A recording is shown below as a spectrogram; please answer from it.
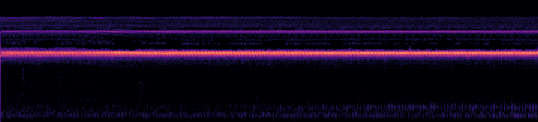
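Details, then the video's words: Field cricket singing naturally at night to call females, a recording meant for cricket trapping: an even, piercing trill sustained without pause, a soft low murmur faintly audible beneath. "Tiếng dế mèn kêu, dế cơm kêu dùng để bẫy dế chuẩn"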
